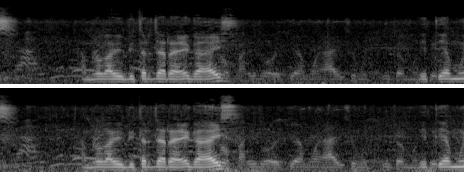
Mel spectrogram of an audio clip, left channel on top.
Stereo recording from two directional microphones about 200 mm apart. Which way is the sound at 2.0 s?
Centre (ahead or behind).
